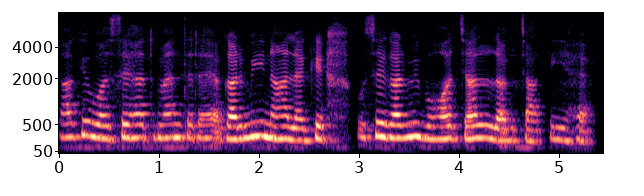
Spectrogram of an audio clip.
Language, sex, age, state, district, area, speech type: Urdu, female, 18-30, Bihar, Khagaria, rural, spontaneous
